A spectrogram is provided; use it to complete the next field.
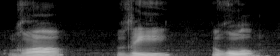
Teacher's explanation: موٹا ادا ہو، پر ادا ہو استعلاء کی وجہ سے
